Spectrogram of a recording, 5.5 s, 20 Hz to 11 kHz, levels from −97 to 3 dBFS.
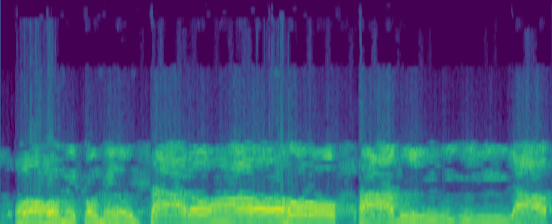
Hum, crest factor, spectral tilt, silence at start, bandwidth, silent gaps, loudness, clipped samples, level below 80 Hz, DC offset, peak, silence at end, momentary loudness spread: none; 14 dB; -6.5 dB/octave; 0 s; 6.6 kHz; none; -14 LUFS; under 0.1%; -58 dBFS; 1%; 0 dBFS; 0 s; 12 LU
